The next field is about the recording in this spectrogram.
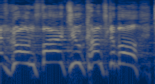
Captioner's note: cheering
